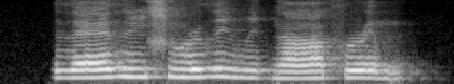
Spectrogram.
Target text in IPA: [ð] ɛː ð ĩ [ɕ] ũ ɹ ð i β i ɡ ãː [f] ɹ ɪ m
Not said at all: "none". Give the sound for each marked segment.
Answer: ð, ɕ, f

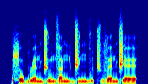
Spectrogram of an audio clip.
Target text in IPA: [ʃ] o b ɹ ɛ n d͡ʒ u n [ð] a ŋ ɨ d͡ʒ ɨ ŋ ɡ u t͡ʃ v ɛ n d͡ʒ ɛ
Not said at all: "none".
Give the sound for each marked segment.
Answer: ɬ, z

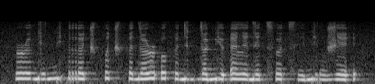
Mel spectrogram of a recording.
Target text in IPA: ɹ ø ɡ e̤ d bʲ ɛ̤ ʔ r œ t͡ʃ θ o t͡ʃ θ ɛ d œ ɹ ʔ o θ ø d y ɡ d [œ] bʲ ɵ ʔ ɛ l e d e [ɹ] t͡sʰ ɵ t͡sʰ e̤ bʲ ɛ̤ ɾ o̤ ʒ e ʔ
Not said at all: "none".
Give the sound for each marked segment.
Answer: œ, none

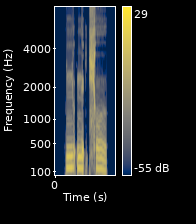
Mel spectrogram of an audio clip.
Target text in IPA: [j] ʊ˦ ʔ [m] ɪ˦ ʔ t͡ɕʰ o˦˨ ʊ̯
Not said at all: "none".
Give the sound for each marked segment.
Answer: ɲ, n

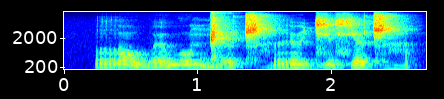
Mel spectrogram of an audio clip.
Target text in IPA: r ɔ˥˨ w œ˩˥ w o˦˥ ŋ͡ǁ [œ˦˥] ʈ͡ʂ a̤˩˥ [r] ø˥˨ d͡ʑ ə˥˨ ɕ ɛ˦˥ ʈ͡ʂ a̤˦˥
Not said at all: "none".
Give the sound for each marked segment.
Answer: œ˩˥, r

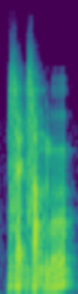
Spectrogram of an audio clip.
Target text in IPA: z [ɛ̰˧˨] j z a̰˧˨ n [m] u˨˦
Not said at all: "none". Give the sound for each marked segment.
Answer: ɛ̰˧˨, m

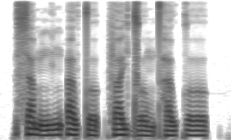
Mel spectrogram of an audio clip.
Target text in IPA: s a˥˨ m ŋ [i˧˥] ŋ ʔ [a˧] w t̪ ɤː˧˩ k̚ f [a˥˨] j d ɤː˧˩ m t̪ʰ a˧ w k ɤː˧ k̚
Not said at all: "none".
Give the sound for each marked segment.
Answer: i˧˥, a˧, a˥˨

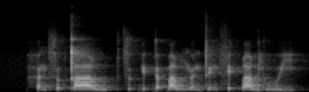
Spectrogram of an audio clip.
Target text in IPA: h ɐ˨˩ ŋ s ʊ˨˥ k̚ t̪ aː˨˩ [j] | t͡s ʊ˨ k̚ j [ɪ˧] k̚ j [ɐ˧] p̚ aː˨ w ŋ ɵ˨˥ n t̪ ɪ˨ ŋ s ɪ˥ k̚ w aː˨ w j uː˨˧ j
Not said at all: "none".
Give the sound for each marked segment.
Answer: w, ɪ˨˥, ɐ˧

